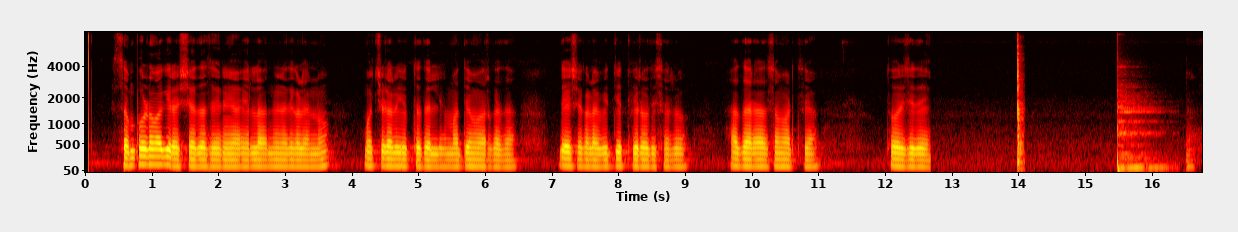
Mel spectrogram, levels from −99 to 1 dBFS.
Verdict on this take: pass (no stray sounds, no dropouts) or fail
fail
